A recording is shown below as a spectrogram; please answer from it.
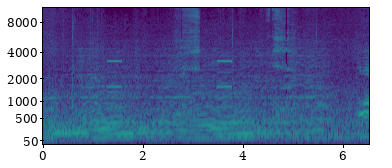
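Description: Lexus IS F accelerating hard up through first into second gear, a loud, close engine note climbing steadily in pitch, dipping briefly at the shift, then rising again.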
